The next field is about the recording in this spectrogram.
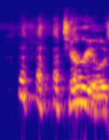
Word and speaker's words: Terrio: Terrio, as you say, stereo, but leave off the S.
